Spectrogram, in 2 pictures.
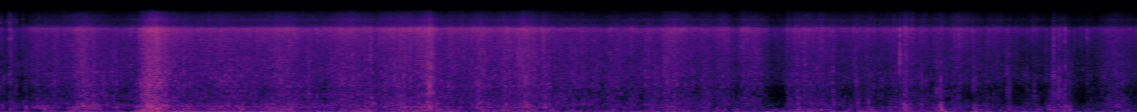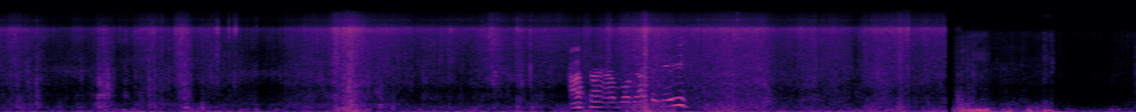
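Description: A plastic tarp rustles and crinkles as it is pulled and folded.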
